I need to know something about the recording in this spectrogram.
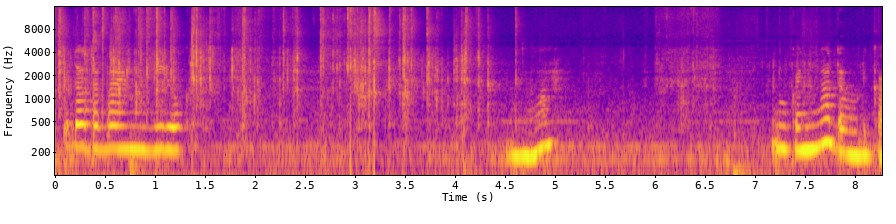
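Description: A paper spice packet rustles as it is torn and shaken.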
